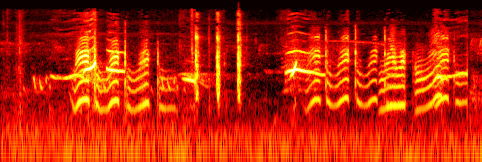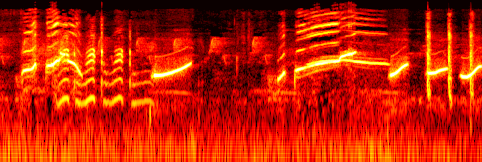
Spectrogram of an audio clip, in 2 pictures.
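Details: A parrot gives a varied string of whistles and chatter: rising and falling whistled notes, wavering nasal phrases and a few sharp clicks, with short gaps between bursts.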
